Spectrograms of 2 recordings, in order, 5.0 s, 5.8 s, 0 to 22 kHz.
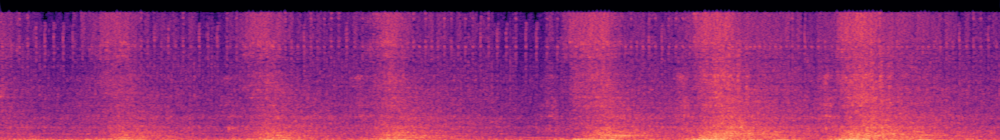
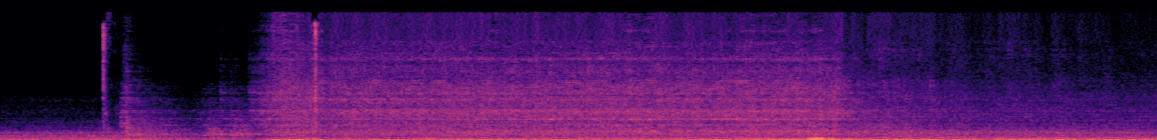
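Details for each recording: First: BMW E30 after new distributor, spark plugs and wires to cure misfire and bogging: repeated throttle blips climb and fall crisply without stumbling or hesitation; clean revving, no longer bogging. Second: BMW E30 petrol engine starting, with rough idle and suspected misfire, before fitting new distributor, wires and spark plugs: cranks and catches with a brief whirring grind as the starter sticks engaged after firing.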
